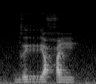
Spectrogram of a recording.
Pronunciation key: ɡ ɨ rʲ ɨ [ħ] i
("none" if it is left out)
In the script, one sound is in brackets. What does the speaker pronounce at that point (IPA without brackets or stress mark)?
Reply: ħ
